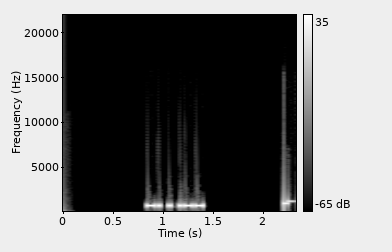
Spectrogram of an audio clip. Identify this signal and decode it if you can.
Morse code, heard as a keyed tone, about 46 wpm, 700 Hz. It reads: NEW
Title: Sets of 2 Words - New Word Drill - 45wpm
